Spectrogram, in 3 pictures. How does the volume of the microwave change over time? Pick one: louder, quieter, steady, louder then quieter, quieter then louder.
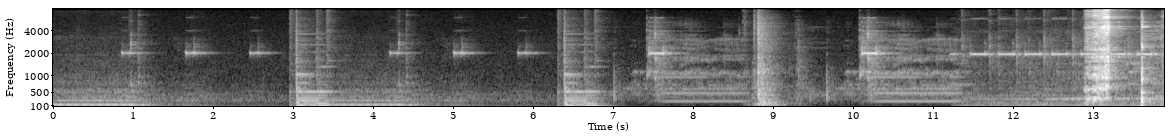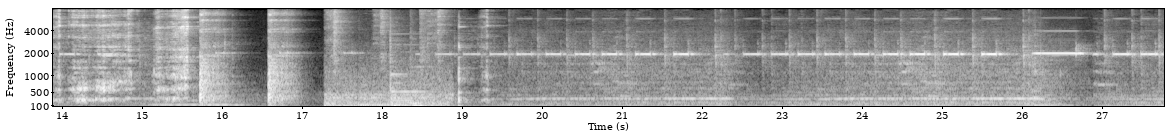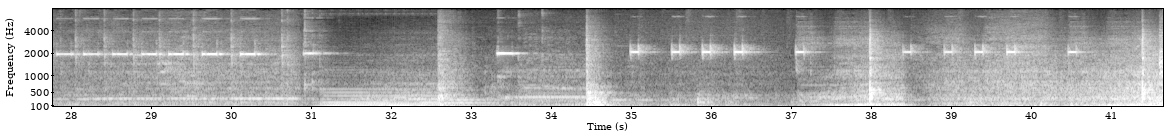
louder.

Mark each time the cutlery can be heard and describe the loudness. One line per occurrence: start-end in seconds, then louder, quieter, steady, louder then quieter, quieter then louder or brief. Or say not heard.
12.9-19.4 quieter.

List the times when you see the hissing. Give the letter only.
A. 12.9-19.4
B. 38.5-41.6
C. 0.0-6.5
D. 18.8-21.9
B.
